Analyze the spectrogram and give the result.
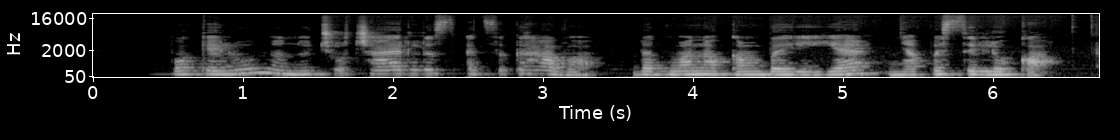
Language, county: Lithuanian, Šiauliai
